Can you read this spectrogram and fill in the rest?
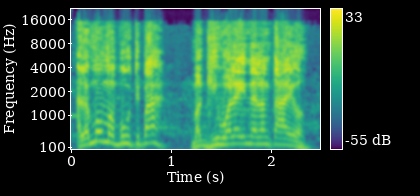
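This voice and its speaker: A man's voice: sits high, animated, brisk, fairly bright tone, faint music behind. A man playing an irritable, evasive boyfriend in an audio drama, defensive and exasperated. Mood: defensive, irritated. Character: irritable, evasive young boyfriend making excuses.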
